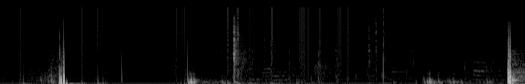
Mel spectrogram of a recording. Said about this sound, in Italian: Qualcuno aveva attaccato il ventilatore. C'era il ventilatore al posto del microfono.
